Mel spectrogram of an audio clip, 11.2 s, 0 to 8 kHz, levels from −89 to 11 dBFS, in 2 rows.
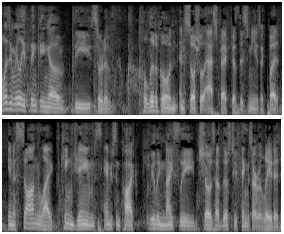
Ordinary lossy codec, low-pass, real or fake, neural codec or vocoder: MP3, 32 kbps; 7.2 kHz; fake; codec, 16 kHz, 2 kbps, X-Codec, HuBERT features, trained on LibriSpeech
